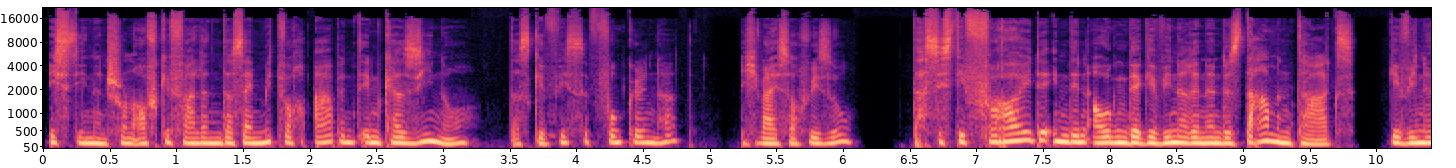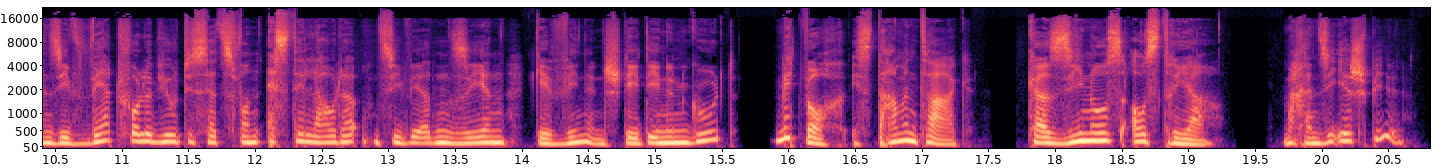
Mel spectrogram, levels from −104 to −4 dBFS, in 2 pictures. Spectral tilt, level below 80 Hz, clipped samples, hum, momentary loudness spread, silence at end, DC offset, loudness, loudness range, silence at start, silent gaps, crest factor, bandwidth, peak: -6 dB/octave; -54 dBFS; under 0.1%; none; 10 LU; 0.2 s; under 0.1%; -17 LUFS; 5 LU; 0.05 s; none; 14 dB; over 20 kHz; -2 dBFS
